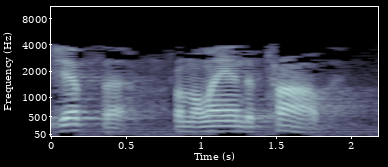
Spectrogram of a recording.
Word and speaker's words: Tob: So Jephthah fled from his brothers and lived in the land of Tob. Well, we can pronounce that according to the Hebrew, Tov, which means good.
